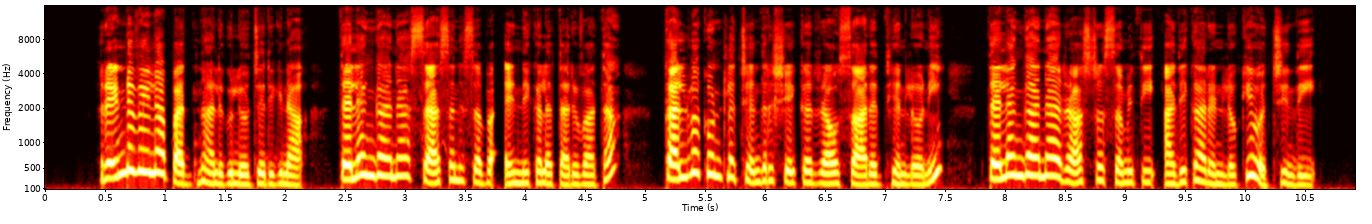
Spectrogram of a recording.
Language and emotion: Telugu, neutral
